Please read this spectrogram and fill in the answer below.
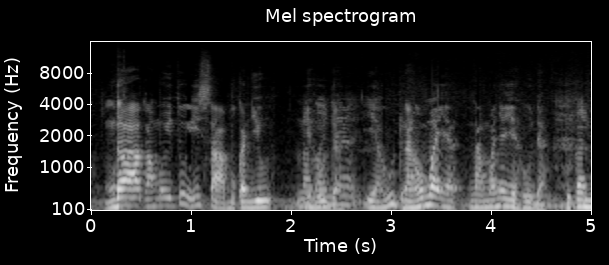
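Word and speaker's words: يهوذا: Yahuda. Bukan Yehuda ya. Yehuda bahasa Arab, bahasa ee Ibraninya Yehuda.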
